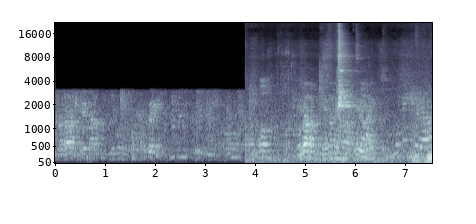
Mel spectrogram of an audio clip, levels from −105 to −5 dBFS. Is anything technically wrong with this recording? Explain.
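Yes. From the start to 3.79 s the sound is dull and boxy, with nothing above 3 kHz, a few decibels quieter, and carrying a faint background noise of its own, well below the signal. At 3.79 s it opens up abruptly with no gap. This is likely an input switched to a poorer device: the recording began on a narrower-band microphone or headset call profile, then moved to the better input mid-recording.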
